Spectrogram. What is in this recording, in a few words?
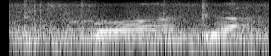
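"guo2jia1", Mandarin Chinese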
